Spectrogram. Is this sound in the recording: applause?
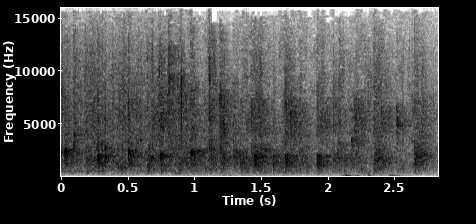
yes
